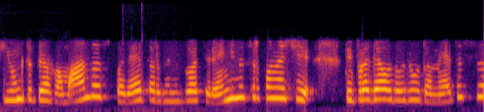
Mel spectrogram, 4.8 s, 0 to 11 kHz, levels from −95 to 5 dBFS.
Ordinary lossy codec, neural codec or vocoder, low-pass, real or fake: Opus, 64 kbps; none; 9.9 kHz; real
